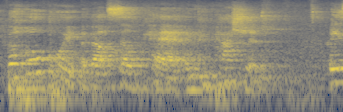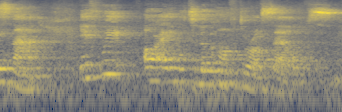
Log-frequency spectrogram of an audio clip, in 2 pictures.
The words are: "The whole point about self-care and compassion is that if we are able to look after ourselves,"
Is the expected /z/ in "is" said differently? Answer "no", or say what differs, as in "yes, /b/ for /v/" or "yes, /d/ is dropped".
no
